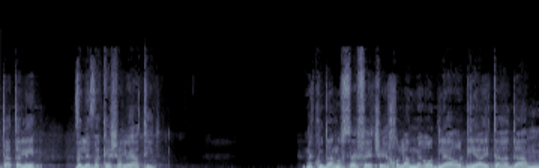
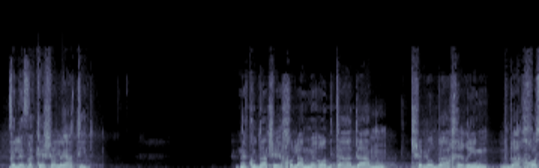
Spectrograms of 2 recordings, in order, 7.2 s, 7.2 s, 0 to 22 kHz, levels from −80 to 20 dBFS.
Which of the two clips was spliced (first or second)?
second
